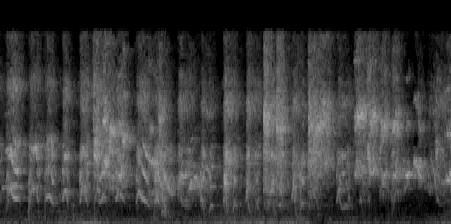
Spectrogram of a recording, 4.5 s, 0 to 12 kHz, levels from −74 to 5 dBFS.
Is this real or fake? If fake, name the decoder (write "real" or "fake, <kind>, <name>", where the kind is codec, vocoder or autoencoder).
fake, vocoder, BigVGAN v2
